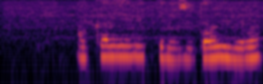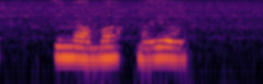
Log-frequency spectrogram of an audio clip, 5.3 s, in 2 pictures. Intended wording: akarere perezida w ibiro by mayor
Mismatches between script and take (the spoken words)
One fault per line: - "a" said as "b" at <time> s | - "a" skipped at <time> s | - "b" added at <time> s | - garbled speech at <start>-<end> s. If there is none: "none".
- "inama" added at 3.2 s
